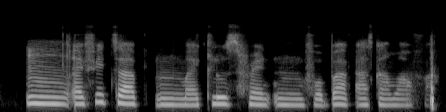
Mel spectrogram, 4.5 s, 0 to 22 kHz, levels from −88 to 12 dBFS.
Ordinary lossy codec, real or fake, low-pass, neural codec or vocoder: Opus, 32 kbps; real; 7.2 kHz; none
